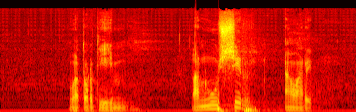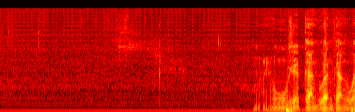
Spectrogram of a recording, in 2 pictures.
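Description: A man speaks slowly into a microphone, with long pauses.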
